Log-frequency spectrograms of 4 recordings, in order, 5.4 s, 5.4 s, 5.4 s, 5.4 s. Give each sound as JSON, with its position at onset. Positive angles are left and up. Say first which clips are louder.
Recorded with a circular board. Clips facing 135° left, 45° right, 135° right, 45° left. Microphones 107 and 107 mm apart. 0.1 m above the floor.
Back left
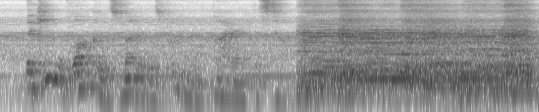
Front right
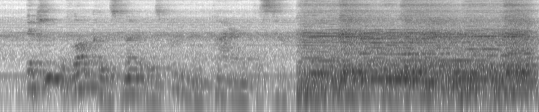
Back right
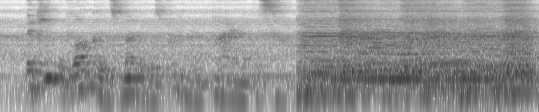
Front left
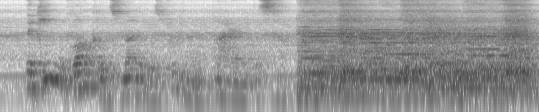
{"t": 0.3, "sound": "a man speaking", "louder": "back left 1 dB, back right 2 dB", "azimuth_deg": 145, "distance_m": 1.5}
{"t": 3.0, "sound": "singing", "louder": "front right 1 dB, back right 1 dB", "azimuth_deg": -105, "distance_m": 1.0}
